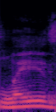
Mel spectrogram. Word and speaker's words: Leet: Oh, because the name's pronounced Lay's like for the potato chips.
